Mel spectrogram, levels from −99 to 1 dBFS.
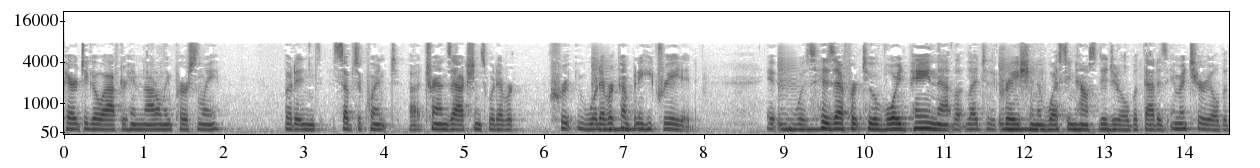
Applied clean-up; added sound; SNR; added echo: none; Guitar; 6 dB; none.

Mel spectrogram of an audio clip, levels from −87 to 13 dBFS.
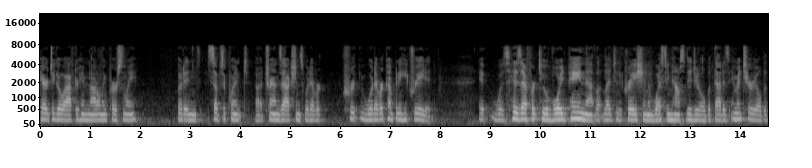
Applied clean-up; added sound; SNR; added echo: none; none; none; none.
